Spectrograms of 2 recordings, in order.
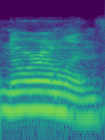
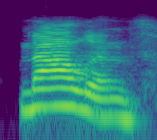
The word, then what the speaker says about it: New Orleans: like my husbands like New Orleans I said no nin that's how you say it nin you don't say New Orleans it's nin baby yeah no that that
